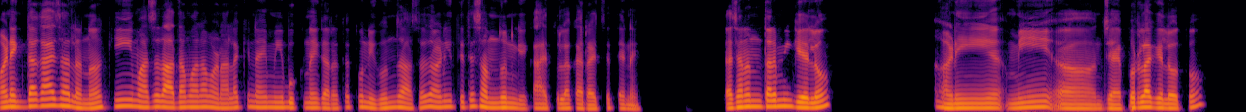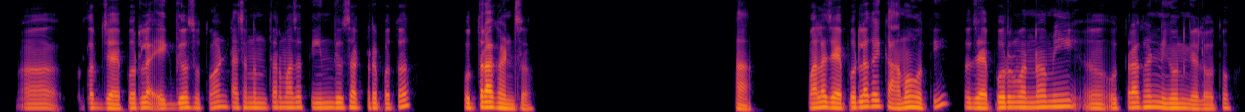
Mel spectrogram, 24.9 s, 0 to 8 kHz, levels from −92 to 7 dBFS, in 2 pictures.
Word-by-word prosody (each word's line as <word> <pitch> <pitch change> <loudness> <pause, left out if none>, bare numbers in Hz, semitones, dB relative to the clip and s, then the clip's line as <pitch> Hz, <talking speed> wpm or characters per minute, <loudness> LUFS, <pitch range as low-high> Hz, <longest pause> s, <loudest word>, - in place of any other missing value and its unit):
पण 140 +2 +2
एकदा 155 +2 +2
काय 180 +1 +2
झालं 165 -9 +1
ना 120 +3 +1
की 165 +5 -2
माझा 150 -1 0
दादा 140 -1 +2
मला 145 +1 0
म्हणाला, 130 -2 -1
की 140 +3 -10
"नाही 140 -1 -1
मी 135 0 -1
बुक 130 -2 -3
नाही 125 0 -2
करत 115 -2 -3
आहे. 140 - -6
तू 145 - -3
निघून 125 0 -1
जा 140 -2 +1
असंच 135 +6 -3
आणि 145 +1 -1
तिथे 160 +4 -4
समजून 135 -4 +1
घे 110 -2 -5
काय 115 +1 -4
तुला 115 0 -2
करायचंय 105 +1 -4
ते 110 - -3
नाही." 100 -2 -5 0.9
त्याच्यानंतर 155 +5 +3
मी 165 0 +2
गेलो. 135 +4 +5 1.2
आणि 120 +1 +2
मी 125 +3 0 0.2
अ, 110 -3 -1
जयपूरला 115 +6 +2
गेलो 120 -2 +2
होतो. 120 +8 -2 0.7
अ, - - -9 0.5
मतलब 125 -1 -5
जयपूरला 125 +3 +1
एक 115 -2 -3
दिवस 130 0 +1
होतो 120 +1 -6
आणि 145 +2 -1
त्याच्यानंतर 130 0 -2
माझं 135 +1 0
3 130 +1 0
दिवसात 130 +1 +1
ट्रिप 125 -2 -2
होतं 145 +8 -1 0.6
उत्तराखंडचं. 120 -6 +4 2.1
हां. - - +1 0.6
मला 135 +3 +5
जयपूरला 135 +3 +3
काही 160 0 +2
कामं 130 +1 +3
होती. 145 - 0 0.2
तर - - -2
जयपूरमधनं 135 +3 +3
मी 155 +1 +3 0.2
अ, - - -7 0.2
उत्तराखंड 135 +4 +1
निघून 125 -2 +3
गेलो 105 -1 0
होतो. 110 +4 -5
130 Hz, 160 wpm, -24 LUFS, 120-145 Hz, 2.1 s, गेलो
